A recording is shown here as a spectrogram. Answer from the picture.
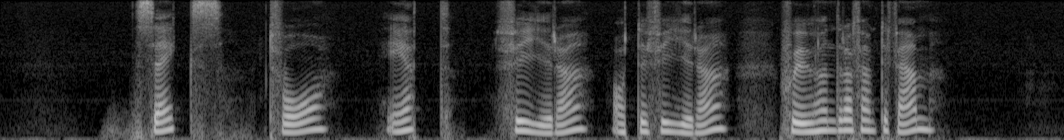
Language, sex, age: Swedish, female, 36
